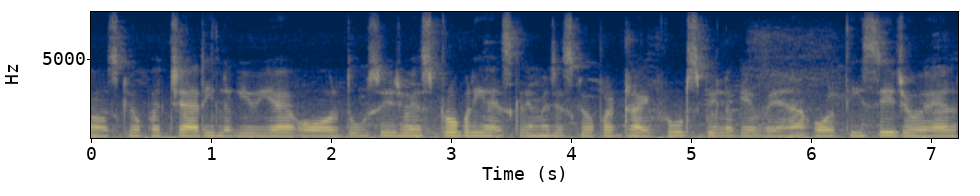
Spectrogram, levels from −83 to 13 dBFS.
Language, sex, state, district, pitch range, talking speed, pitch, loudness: Hindi, female, Chandigarh, Chandigarh, 190-200 Hz, 225 wpm, 190 Hz, -17 LUFS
